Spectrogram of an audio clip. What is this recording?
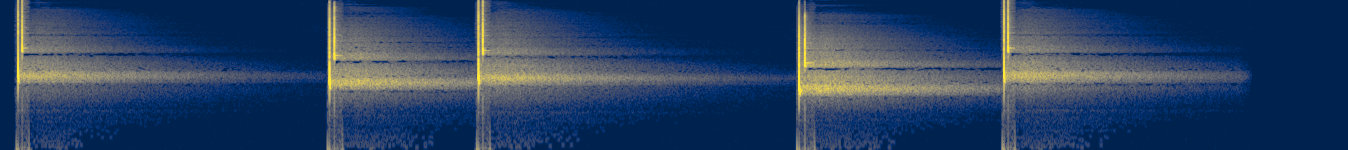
Drip drops leaky basement
Water drops in basement
basement, drops, water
